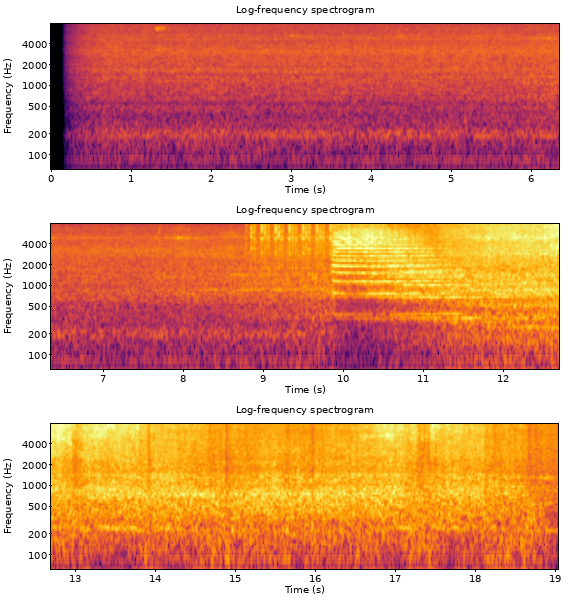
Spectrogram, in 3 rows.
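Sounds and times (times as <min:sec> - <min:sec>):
train wheels running past: 0:00.3 - 0:19.0
train horn blast: 0:09.8 - 0:12.6.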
